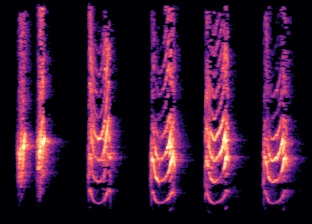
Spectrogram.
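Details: Champion long-tailed shrike from Madura, its tail feathers still ragged and growing, sings high harsh notes with looping, wavering sweeps, given in bursts about every half second.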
